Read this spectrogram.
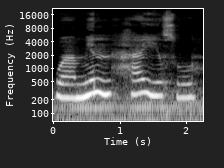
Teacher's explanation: Jadi hanya dibaca dengan jelas dan tidak samar serta tidak dengung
